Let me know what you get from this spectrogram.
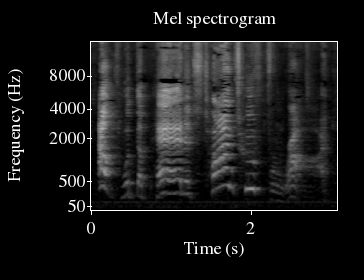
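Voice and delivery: loud, high, stretched-out order; commanding king. Acted. King tells the cook the next job, commanding. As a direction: proclaim it slowly and grandly.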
